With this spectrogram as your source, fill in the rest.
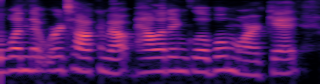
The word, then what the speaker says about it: Paladin Global Market: Paladin Global Market.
